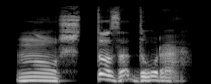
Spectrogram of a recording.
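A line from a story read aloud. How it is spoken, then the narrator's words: Muttering. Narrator (Russian): пробормотал он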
